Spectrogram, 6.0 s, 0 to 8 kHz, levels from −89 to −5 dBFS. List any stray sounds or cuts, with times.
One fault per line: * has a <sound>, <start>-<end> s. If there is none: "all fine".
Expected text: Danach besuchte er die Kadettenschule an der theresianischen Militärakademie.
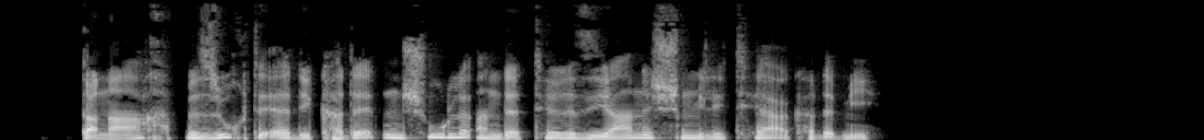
all fine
